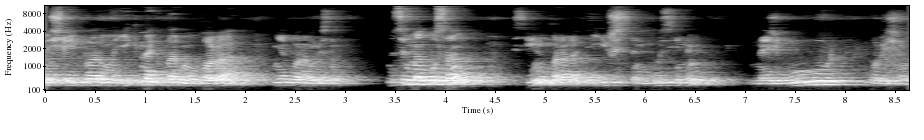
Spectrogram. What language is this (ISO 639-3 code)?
tur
